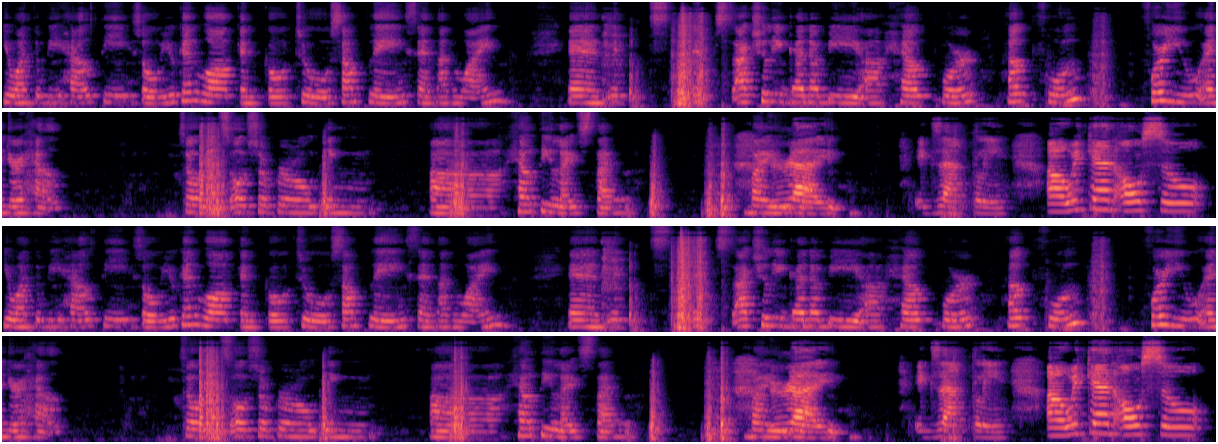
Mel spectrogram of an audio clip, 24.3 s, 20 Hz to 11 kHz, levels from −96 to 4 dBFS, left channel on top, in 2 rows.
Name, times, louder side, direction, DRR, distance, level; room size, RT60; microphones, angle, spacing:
voice 1, 0.0-5.1 5.7-6.2 6.5-6.6 6.9-7.0 7.3-9.7 10.0-10.8 11.5-12.7 13.9-15.7 16.4-18.4 19.6-20.5, equal, 55° left, -3 dB, 3.2 m, -33 dB
voice 2, 6.0-6.3 6.7-7.0 10.9-11.0 14.0-14.3 16.6-16.7 18.6-18.7 19.1-20.4 21.3-24.1, right 2 dB, 65° right, -2 dB, 4.5 m, -27 dB
8.2 x 5.1 x 3.1 m, 0.23 s
head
